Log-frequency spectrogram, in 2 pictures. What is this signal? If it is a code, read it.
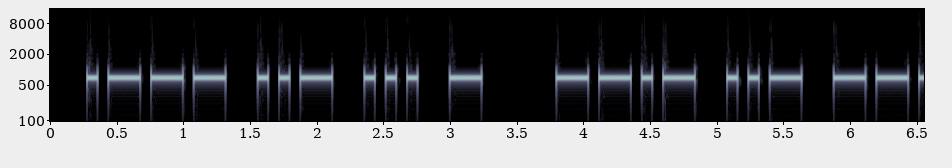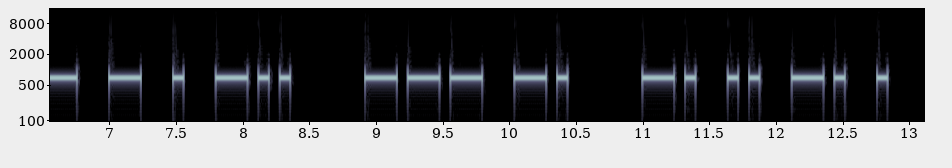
Morse code, heard as a keyed tone, about 15 wpm, 700 Hz. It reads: JUST QUOTED ON NINE
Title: Pangram Challenge v2 - 15wpm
